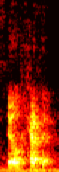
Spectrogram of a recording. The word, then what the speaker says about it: El Jefe: It's pronounced El Jefe.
